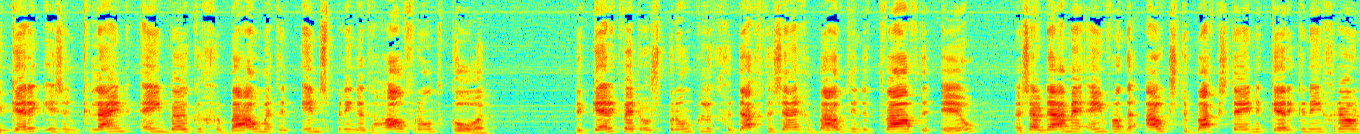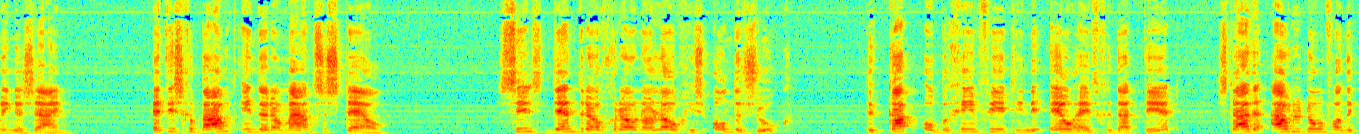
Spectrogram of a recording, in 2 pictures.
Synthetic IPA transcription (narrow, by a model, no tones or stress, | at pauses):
dəkɛrkɪs̬ənklɛjnejnbøɥkəχːəbawmɛtənɪnsprɪŋəntɦɑlˠfrɔntkoːr | d̥əkɛrkʋɛɹtoːɹsproŋkələkχədɑχtəzɛjnχəbawtɪndətʋaːlˠvdəʔeːw | ʔɛnzawdaːɹmejʔejnvɑndəʔawtstəbɑkstejnəkɛrkənɪnχrownɪŋəzɛjn | hətɪsχəbʌwtʰɪndəɾowmaːnsəstɛlˠ | sɪnsdɛndrowχronolowχisɔndərzuk | d̥əkɑpɔp̚bəχɪnvɪːɹtindəʔeːwɦejftχədatɪːɹt | staːt̚dəʔʌwdəɹdɔmvɑndə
